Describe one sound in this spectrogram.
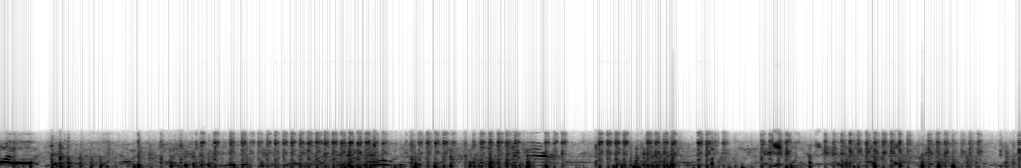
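Paintball markers pop in rapid bursts outdoors.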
